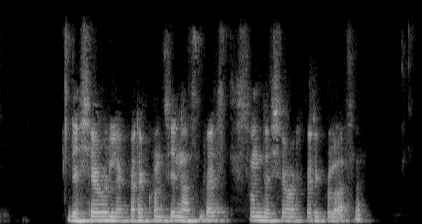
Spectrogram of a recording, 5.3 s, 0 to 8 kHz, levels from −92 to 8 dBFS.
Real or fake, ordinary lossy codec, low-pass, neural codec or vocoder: real; AAC, 48 kbps; 7.2 kHz; none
